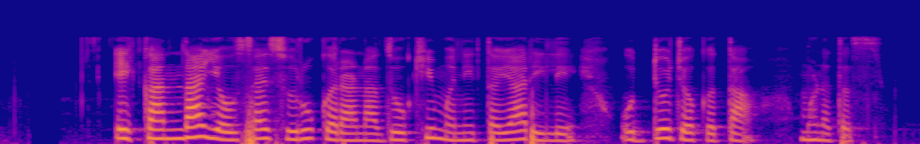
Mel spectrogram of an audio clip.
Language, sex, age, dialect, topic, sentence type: Marathi, female, 31-35, Northern Konkan, banking, statement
